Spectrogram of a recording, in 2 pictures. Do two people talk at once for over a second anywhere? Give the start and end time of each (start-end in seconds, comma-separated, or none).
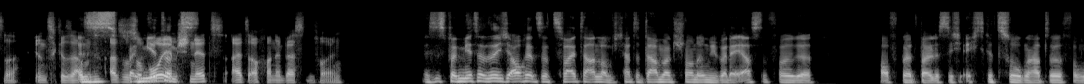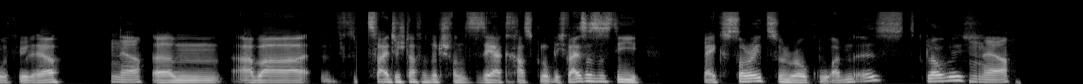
0.8-2.0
